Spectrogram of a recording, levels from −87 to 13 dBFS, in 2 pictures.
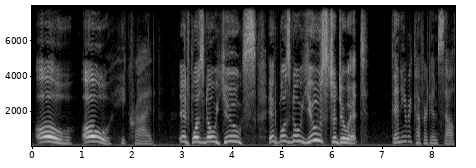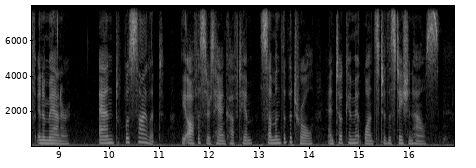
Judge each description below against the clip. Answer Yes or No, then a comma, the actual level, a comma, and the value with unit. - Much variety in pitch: Yes, wide, 6.8 semitones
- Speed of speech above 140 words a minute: Yes, average, 160 wpm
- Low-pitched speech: No, high, 190 Hz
